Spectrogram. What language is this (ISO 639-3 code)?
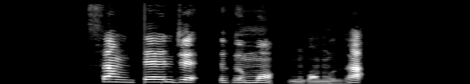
jgo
